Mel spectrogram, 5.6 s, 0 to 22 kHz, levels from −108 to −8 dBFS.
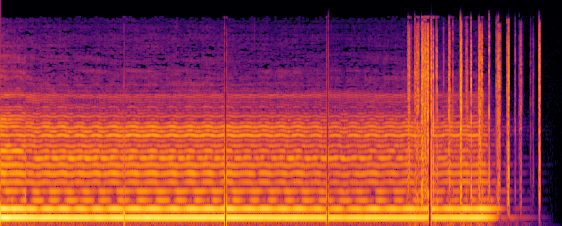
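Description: Music, interrupted by gaps between stream segments: hard-edged silent holes at 1.23 s, 2.24–2.26 s, 3.26 s and 4.28–4.31 s, one per second, which fits 1-second segments. Unlike dropouts, nothing is missing; the music simply resumes later. From 4.05 to 5.41 s, cable scratch noise adds dense, irregular rustling bursts about 10 dB below the music, likely from a worn cable or connector being moved, unlike a steady hiss.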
